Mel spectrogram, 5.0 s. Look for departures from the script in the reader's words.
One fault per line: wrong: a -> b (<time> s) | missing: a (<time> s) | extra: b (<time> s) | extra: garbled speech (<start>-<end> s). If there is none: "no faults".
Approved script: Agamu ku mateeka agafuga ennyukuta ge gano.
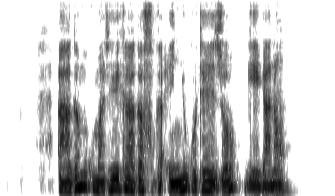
extra: ezo (3.2 s)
